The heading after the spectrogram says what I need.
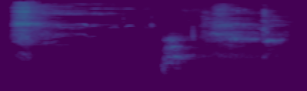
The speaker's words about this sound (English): Oh, dogs.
